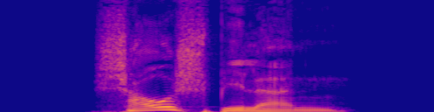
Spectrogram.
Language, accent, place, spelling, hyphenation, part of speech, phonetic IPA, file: German, Germany, Berlin, Schauspielern, Schau‧spie‧lern, noun, [ˈʃaʊ̯ˌʃpiːlɐn], De-Schauspielern.ogg
- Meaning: dative plural of Schauspieler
